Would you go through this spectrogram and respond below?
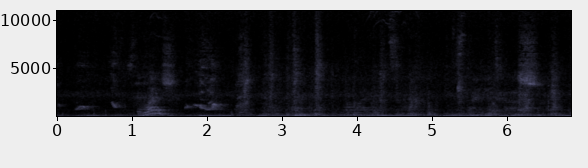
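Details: Bulya, a 13-month-old male Bichon Frise, whimpers during a training session on 23.02.2017. Short high, whining yelps come early, then quieter whines follow, overlapped by Russian speech praising and calling the dog by name indoors.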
